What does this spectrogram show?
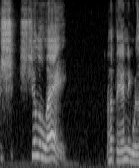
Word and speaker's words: shillelagh: I think you pronounced it wrong too. I just looked it up. Shillelagh.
